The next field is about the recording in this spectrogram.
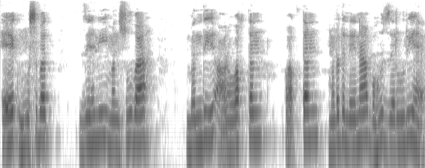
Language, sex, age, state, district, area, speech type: Urdu, female, 30-45, Bihar, Gaya, urban, spontaneous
